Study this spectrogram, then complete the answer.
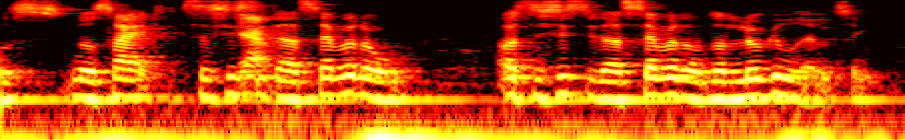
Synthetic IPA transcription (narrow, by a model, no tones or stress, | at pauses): ð̩ˠnɔ̽ːðˠsɑ̈ɪ̰d̥t͡sʰe̝sisd̥id̥æɐɐsæb̥ɐd̥ɒʊʔɒ̽t͡sʰe̝sisd̥id̥æɐsæb̥æd̥ɒʊd̥ɑ̈lɔ̽ɡ̥əð̞̩ˠælət͡sʰe̝ŋ̰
